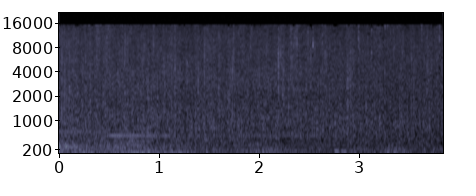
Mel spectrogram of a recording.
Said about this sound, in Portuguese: Em um jardim coberto, uma câmara de vidro, Brando trabalhava em silêncio, o que reforçava o som da chuva, que caía e escorria pelos vidros da grande câmara.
